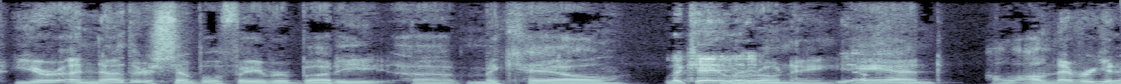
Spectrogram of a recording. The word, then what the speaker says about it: Michele Morrone: Oh, that's not my fault. It's spelled Michelle. Oh, I know exactly. You're not Italian. Michele Morrone.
